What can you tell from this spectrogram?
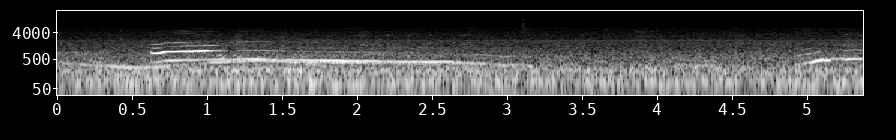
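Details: Domestic cat with an angry, drawn-out meow that wavers and slowly falls in pitch, fairly quiet against a steady background hiss.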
